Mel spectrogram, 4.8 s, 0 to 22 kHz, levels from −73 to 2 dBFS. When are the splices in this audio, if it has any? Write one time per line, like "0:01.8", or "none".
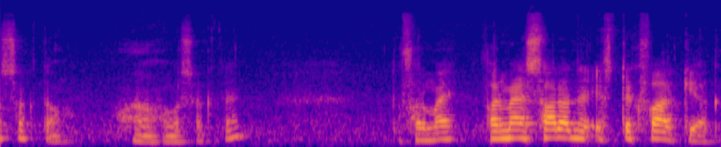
none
